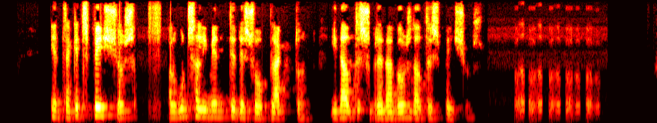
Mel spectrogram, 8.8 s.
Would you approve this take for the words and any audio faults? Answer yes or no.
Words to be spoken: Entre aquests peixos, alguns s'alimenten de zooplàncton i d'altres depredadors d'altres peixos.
no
